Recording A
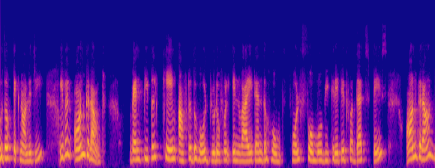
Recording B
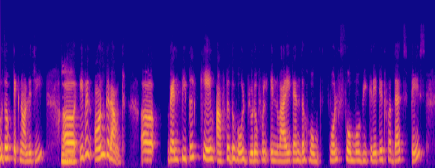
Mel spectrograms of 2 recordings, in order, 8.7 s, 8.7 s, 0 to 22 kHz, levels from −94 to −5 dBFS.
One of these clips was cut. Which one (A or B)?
A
